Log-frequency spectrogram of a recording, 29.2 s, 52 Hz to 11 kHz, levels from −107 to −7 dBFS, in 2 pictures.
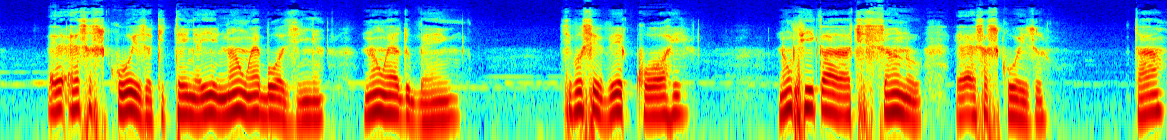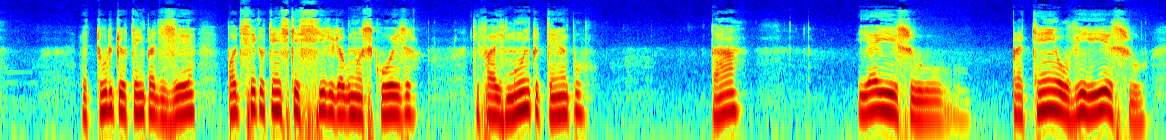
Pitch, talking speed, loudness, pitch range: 140 Hz, 105 wpm, -15 LUFS, 125-155 Hz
